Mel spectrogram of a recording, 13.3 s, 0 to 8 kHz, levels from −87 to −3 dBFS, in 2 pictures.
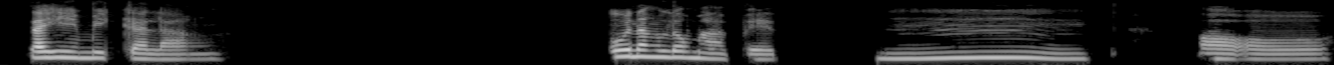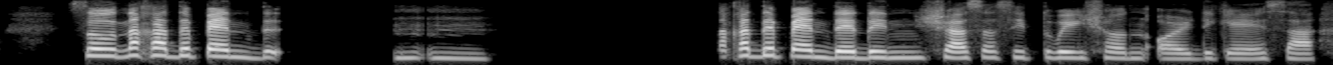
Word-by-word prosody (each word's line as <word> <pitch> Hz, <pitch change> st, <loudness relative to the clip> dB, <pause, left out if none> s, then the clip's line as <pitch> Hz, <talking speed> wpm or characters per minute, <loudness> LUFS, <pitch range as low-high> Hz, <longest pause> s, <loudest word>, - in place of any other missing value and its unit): Tahimik 245 Hz, -2 st, -4 dB
ka 210 Hz, -1 st, -9 dB
lang. 190 Hz, 0 st, -14 dB, 2.0 s
Unang 280 Hz, -1 st, -2 dB
lumapit, 205 Hz, -7 st, -10 dB, 0.5 s
hmm, 225 Hz, +1 st, -10 dB, 0.7 s
oo, 195 Hz, -1 st, -11 dB, 0.4 s
so 315 Hz, -1 st, +4 dB
nakadepende, 320 Hz, -, +4 dB, 0.5 s
mhm. 225 Hz, -3 st, -12 dB, 1.1 s
Nakadepende, 275 Hz, -4 st, +5 dB
din 240 Hz, -1 st, 0 dB
siya 240 Hz, 0 st, +2 dB
sa 250 Hz, +2 st, -6 dB
situation 235 Hz, -2 st, -5 dB
or 205 Hz, -1 st, -4 dB
di 210 Hz, +2 st, -11 dB
kaya 205 Hz, 0 st, -7 dB
sa 205 Hz, -1 st, -4 dB
235 Hz, 85 wpm, -23 LUFS, 205-255 Hz, 2.0 s, Nakadepende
